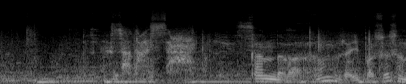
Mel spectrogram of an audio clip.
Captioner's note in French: À voix basse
